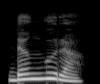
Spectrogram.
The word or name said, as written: ಟೇಂಕಾರ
